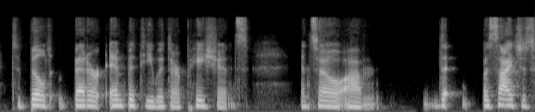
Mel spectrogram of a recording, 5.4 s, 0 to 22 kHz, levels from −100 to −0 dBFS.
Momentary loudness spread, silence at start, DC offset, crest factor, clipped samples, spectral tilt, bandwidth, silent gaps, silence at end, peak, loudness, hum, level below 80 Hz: 14 LU; 0.15 s; under 0.1%; 22 dB; under 0.1%; -5 dB/octave; 12.5 kHz; none; 0 s; -10 dBFS; -30 LUFS; none; -64 dBFS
